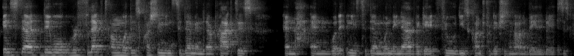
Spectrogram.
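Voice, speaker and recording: A man's voice: medium pitch, level tone, fairly quick, dark tone. A man moderating a panel discussion, introducing guests with frequent ums and restarts. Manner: hesitant, many ums and restarts. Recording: echoey room.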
